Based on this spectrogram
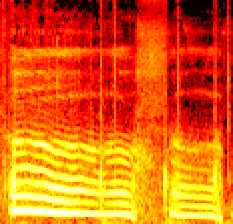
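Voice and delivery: a loud, high, exasperated "oh"; furious groan. Real, not acted. Gamer raging at a missing fence, loud furious groan. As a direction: let the anger burst out at the game. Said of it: "I'm so angry right now".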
